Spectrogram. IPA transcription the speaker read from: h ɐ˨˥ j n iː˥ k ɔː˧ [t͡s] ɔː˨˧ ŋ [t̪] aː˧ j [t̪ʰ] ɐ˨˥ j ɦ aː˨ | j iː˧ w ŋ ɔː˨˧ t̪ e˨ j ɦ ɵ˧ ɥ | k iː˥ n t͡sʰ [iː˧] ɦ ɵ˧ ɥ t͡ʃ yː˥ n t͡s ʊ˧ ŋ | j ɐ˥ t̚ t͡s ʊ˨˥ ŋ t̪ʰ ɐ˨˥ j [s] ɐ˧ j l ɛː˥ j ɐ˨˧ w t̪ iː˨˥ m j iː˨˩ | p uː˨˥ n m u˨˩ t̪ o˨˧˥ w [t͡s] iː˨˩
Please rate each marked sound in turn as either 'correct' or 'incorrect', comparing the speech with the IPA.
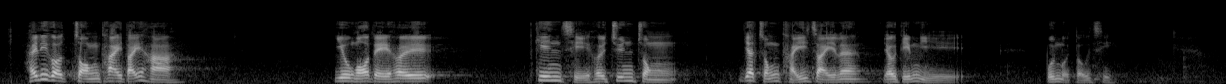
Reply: correct, incorrect, incorrect, incorrect, incorrect, incorrect

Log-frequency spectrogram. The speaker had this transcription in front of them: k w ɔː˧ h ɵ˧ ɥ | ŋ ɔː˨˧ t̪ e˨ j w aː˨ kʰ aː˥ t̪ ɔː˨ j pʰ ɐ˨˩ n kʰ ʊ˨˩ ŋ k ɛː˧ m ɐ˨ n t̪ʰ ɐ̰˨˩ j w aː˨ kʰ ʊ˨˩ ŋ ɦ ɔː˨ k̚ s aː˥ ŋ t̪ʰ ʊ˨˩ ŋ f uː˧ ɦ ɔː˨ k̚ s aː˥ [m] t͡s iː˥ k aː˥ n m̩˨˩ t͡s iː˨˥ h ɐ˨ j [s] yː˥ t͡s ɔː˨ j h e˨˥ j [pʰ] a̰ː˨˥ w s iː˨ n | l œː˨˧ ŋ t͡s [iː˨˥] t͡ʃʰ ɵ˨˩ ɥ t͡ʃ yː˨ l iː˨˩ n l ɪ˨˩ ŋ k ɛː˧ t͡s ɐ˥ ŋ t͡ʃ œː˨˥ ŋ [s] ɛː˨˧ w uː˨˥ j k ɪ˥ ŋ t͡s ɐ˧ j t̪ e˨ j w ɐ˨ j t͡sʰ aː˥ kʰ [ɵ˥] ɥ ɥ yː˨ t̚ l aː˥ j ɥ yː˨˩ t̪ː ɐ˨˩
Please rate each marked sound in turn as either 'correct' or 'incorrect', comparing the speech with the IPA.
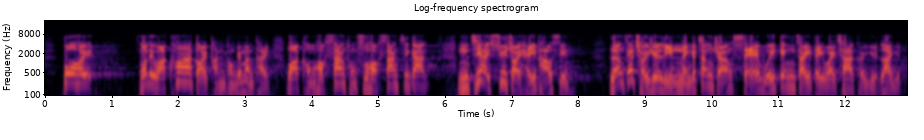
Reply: incorrect, correct, correct, incorrect, correct, incorrect

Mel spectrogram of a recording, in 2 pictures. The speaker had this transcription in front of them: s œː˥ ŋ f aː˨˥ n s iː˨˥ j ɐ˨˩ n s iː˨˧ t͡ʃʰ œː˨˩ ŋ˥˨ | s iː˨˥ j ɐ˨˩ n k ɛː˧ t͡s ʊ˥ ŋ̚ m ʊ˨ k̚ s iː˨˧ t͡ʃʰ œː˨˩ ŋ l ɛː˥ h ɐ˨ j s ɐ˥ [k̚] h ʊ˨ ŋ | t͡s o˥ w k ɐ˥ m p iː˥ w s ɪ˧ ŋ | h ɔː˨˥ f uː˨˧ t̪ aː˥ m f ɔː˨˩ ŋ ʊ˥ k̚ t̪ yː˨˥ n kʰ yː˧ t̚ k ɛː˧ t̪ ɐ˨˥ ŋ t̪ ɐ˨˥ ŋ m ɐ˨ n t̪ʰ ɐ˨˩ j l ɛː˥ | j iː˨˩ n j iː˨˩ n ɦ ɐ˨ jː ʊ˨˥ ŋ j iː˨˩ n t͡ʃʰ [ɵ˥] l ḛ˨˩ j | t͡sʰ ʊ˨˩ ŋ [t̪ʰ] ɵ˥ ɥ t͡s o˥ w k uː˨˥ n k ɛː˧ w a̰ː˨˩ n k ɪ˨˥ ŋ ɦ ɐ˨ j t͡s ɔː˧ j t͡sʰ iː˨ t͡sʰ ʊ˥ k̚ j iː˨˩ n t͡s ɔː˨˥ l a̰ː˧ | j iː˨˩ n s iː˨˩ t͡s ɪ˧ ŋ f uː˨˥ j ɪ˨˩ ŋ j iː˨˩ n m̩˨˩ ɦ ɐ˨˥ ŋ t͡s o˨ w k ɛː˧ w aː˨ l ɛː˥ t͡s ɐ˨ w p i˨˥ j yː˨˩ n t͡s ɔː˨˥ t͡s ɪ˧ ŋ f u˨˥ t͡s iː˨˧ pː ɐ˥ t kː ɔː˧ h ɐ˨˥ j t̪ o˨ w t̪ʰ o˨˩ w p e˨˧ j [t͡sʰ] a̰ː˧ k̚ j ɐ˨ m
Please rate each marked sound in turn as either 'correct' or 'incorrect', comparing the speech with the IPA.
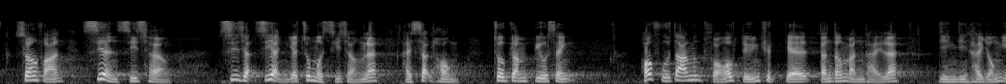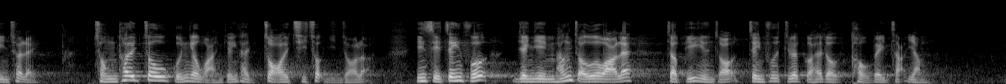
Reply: incorrect, correct, correct, incorrect

